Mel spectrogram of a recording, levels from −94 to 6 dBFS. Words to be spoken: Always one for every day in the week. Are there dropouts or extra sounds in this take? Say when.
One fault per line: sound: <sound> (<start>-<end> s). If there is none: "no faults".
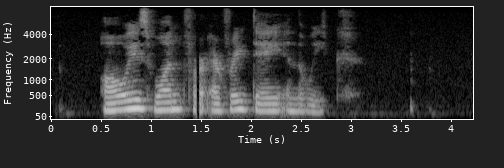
sound: dropout (1.4-1.5 s)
